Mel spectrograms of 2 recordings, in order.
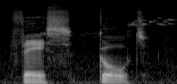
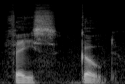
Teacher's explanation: The first difference was the fact that the vowels in words like face and goat at some point went from monophthongs, face, goat, to diphthongs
